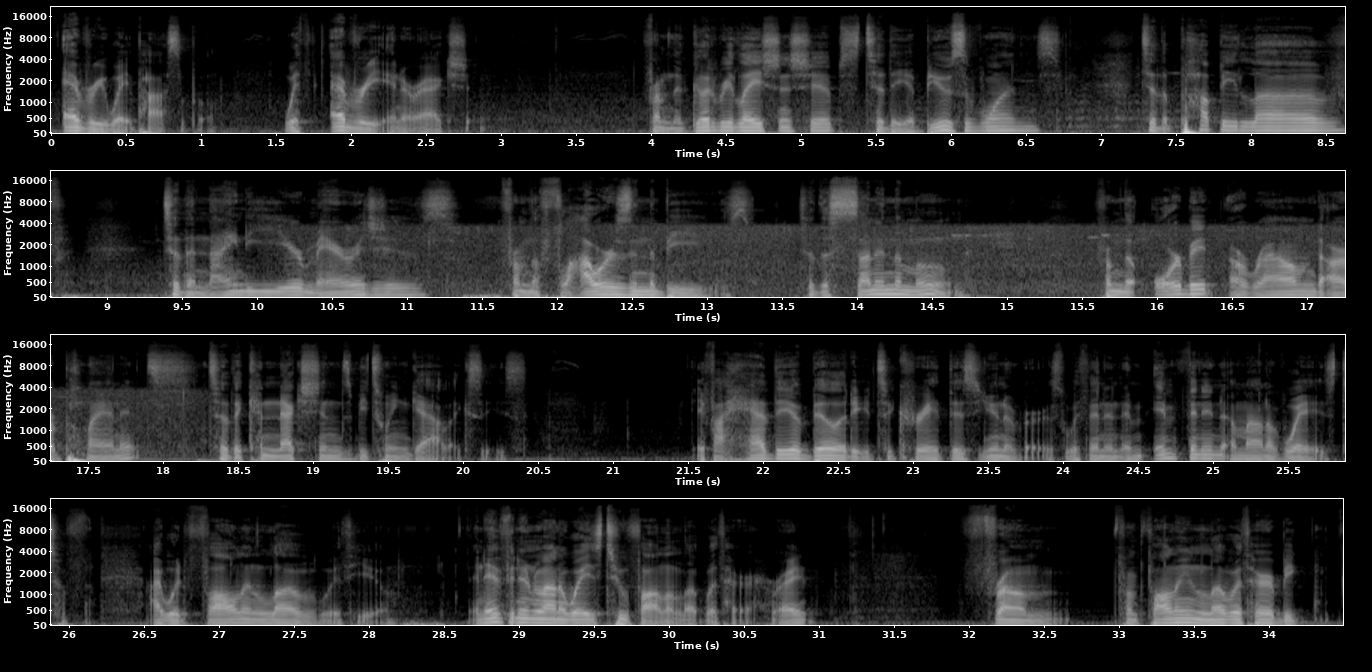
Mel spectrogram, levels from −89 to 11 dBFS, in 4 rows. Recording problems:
animal sounds; faint; until 18 s; 25 dB below the speech

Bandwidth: 17.5 kHz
